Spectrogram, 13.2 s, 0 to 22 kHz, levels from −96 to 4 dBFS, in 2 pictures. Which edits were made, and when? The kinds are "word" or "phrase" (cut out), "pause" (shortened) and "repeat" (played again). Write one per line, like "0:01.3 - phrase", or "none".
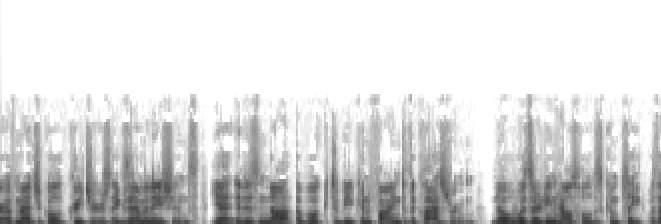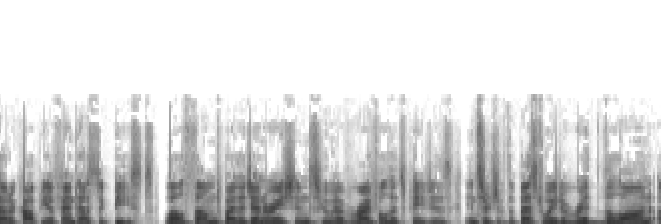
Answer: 0:02.1 - pause
0:08.2 - pause
0:11.2 - pause

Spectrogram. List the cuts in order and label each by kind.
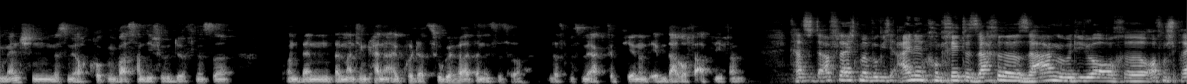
0:05.1 - word

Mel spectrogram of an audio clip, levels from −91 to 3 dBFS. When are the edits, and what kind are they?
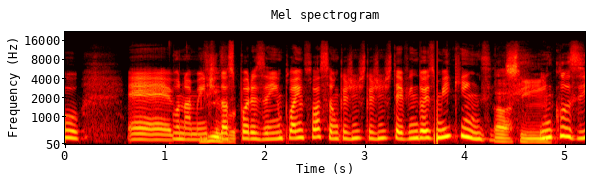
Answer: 0:01.1 - word
0:01.7 - word
0:03.0 - repeat

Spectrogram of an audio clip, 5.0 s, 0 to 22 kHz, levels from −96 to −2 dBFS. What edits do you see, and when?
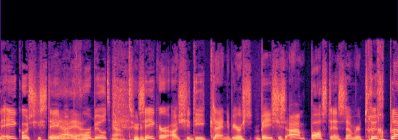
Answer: none

